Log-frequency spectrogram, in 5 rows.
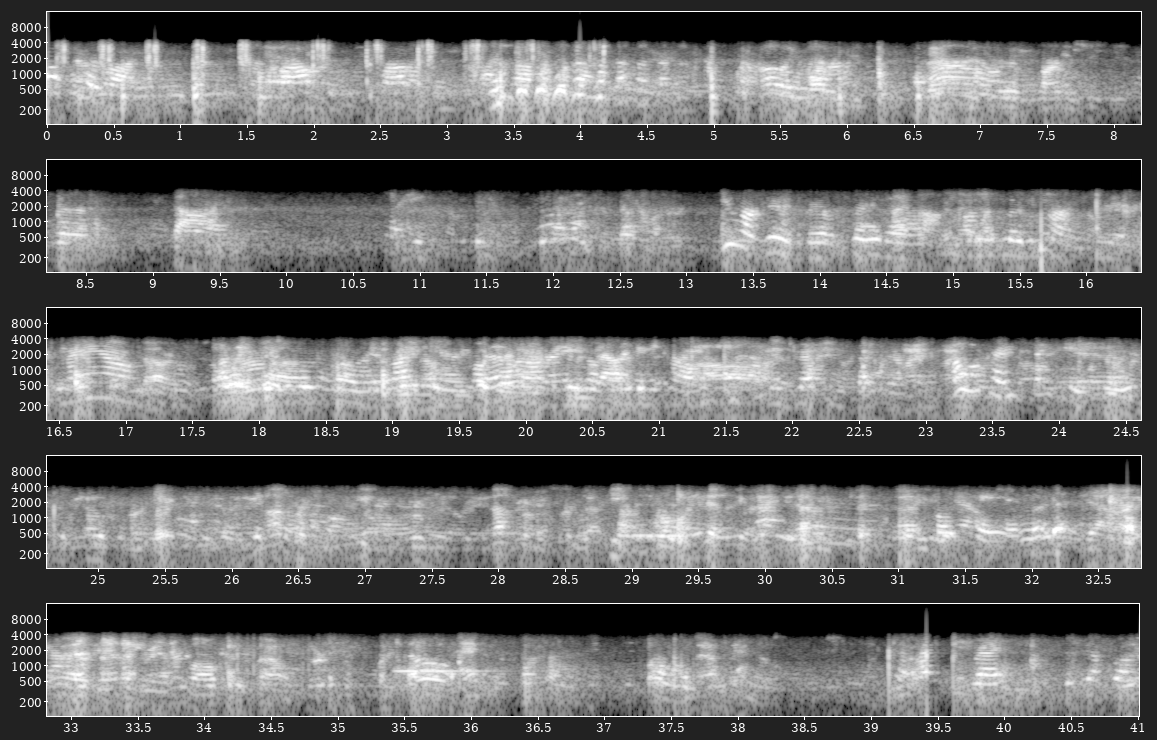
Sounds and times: Speech: 0.0s - 9.8s, 10.7s - 41.0s.

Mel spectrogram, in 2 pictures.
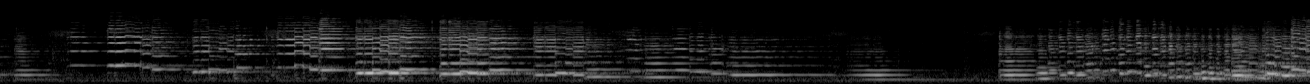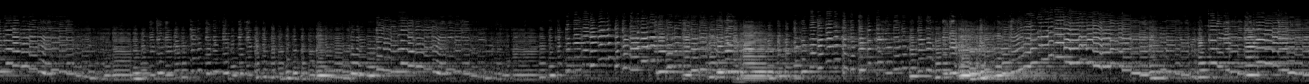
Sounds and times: Violin, fiddle: 0.0s - 9.4s, 10.0s - 26.1s.

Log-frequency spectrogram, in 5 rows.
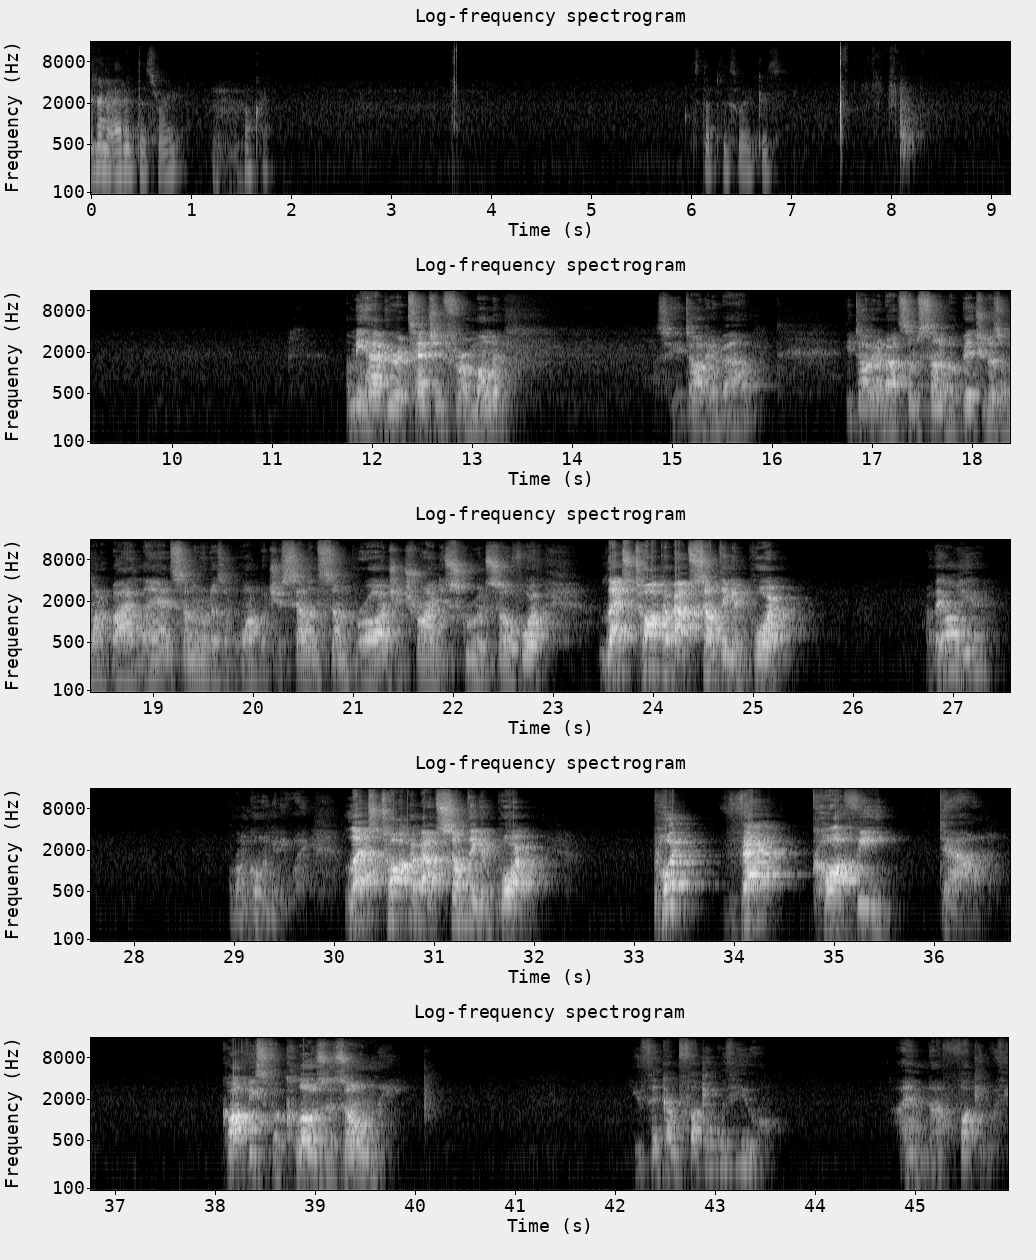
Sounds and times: Narration, monologue: 0.0s - 45.9s
Male speech, man speaking: 11.8s - 13.5s, 14.8s - 16.0s, 16.8s - 25.5s, 26.8s - 27.5s, 29.0s - 32.1s, 33.2s - 36.7s, 38.1s - 39.9s, 42.2s - 43.7s, 44.8s - 45.9s.

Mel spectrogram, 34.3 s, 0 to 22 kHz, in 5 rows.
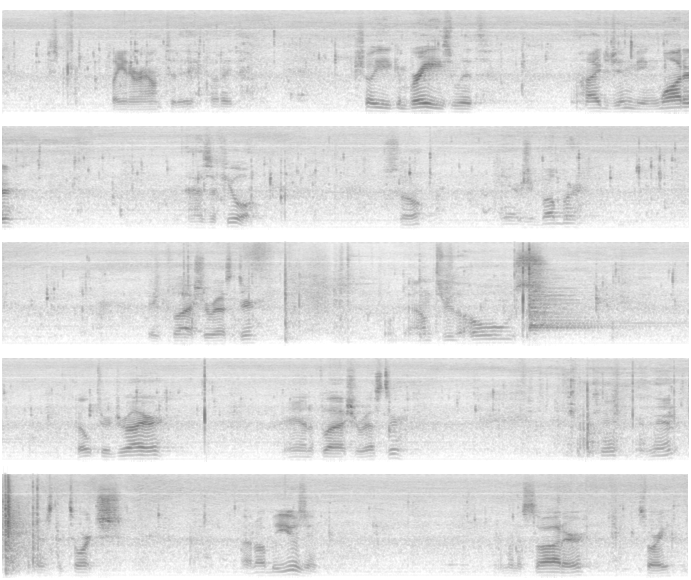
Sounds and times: Liquid: 0.0s - 34.3s
Speech: 0.5s - 2.6s, 3.6s - 4.9s, 5.7s - 7.1s, 8.7s - 9.5s, 10.7s - 11.2s, 11.8s - 12.8s, 15.2s - 16.4s, 17.7s - 19.0s, 21.4s - 22.3s, 23.4s - 24.7s, 26.4s - 28.7s, 29.9s - 30.8s, 32.4s - 34.3s
Inside, small room: 10.7s - 22.8s.

